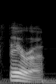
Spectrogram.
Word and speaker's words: Farah: As everyone came back to the caravan, turns out Farah, yeah, that's how you pronounce the name.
